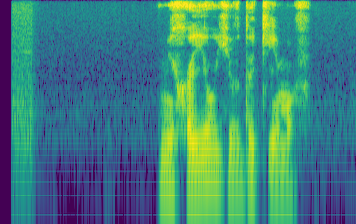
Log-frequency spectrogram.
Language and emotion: Russian, neutral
